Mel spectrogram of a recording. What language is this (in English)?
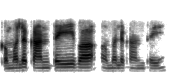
Sanskrit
